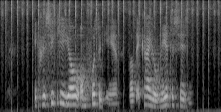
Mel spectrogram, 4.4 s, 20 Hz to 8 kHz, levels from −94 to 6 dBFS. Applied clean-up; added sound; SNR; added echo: none; Rattle (instrument); 6 dB; none.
